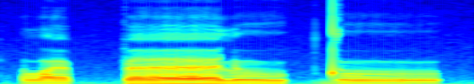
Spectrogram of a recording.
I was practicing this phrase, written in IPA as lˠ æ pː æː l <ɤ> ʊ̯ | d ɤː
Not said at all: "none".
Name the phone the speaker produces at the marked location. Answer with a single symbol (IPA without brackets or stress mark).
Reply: ɤ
